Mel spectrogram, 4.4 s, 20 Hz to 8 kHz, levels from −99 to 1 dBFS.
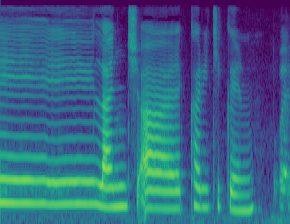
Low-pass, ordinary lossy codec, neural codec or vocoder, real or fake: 7.2 kHz; MP3, 64 kbps; none; real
